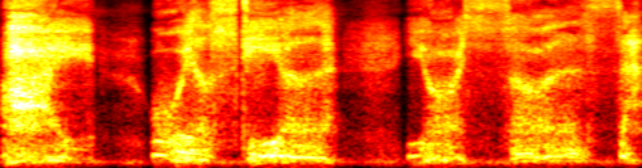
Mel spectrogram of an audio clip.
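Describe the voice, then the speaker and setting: A raspy, female-sounding voice performs a put-on character voice. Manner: menacing.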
